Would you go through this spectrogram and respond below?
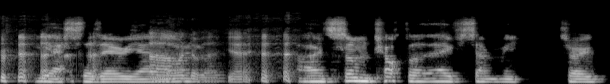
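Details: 43-year-old man with aphasia acquired about six and a half years earlier after a major car accident causing coma and 11 months in hospital; he reports language breakdown and difficulty getting words out.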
